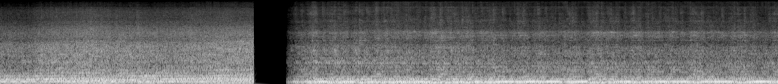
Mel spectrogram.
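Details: 1972 Mustang Mach 1, rebuilt 351 Cleveland Cobra Jet V8 with Wolverine Blue Racer cam (510/536 lift, 290 duration), not yet warm; short blip then choppy, loping idle; normal lumpy cam idle.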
